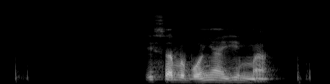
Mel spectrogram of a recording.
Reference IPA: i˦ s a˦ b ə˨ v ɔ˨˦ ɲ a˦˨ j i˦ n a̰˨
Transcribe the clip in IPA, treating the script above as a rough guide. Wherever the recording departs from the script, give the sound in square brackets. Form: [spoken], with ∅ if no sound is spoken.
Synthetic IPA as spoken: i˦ s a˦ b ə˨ [b] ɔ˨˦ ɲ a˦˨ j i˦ [m] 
